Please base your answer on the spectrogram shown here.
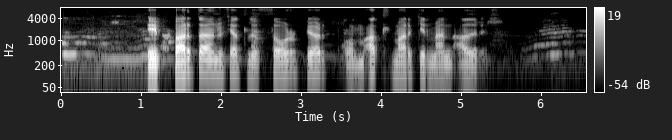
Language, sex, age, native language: Icelandic, male, 30-39, Icelandic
